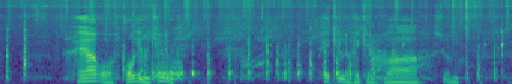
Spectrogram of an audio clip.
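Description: A hen squawks and clucks loudly nearby.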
